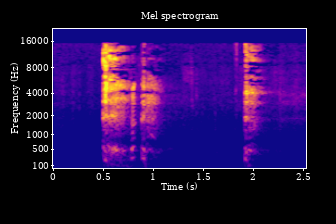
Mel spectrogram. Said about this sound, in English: I'm hoping I'm not going to cough too much. Excuse me.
